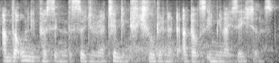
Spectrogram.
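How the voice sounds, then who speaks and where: A woman's voice: deep voice, flat delivery, quick pace, vocal fry, background noise. A woman who works as a nurse, telling a long story in a rambling, urgent way on a live stream. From Africa.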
